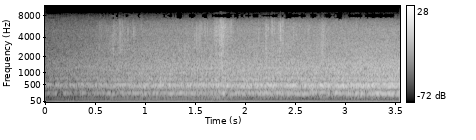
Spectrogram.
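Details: Honey bees in a bee yard swarm empty honey boxes set out after extraction, robbing the leftover honey back to their hives; a dense, steady hum of many bees in flight swells louder over a few seconds.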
